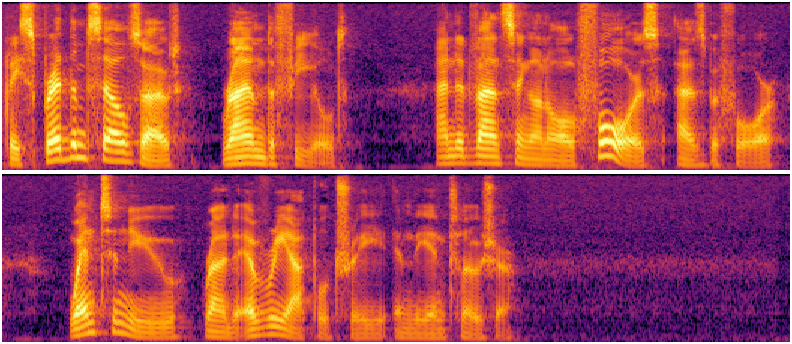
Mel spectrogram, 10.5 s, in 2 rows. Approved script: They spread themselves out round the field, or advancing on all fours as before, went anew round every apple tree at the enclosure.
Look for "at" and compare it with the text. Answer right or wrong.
wrong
